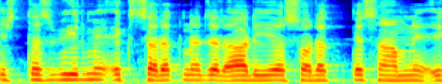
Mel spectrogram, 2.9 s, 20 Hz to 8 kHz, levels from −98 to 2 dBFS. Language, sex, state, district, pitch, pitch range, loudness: Hindi, male, Bihar, Madhepura, 180 Hz, 175-190 Hz, -16 LUFS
